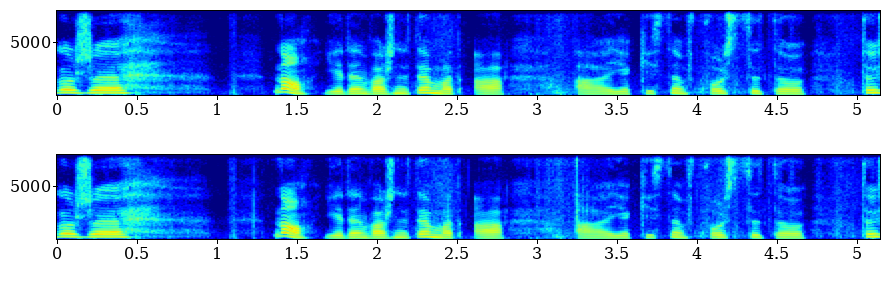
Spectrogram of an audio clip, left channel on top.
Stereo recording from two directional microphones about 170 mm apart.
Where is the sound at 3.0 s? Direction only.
75° right (ahead or behind).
